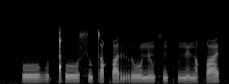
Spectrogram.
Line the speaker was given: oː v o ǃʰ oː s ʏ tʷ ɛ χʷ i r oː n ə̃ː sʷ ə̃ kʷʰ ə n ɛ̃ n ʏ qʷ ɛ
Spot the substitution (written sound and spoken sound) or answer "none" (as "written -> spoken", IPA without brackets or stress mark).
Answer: χʷ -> qʷ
